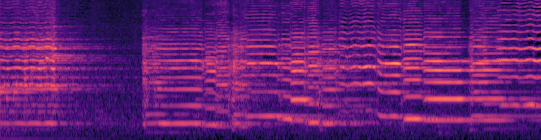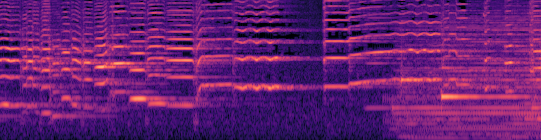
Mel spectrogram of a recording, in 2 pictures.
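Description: Solo violin playing a slow tango melody with vibrato, sliding between some notes, with a short break about a second in and another near the end. The orchestra's lower accompaniment comes back in just before the end.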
